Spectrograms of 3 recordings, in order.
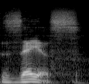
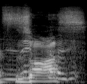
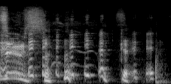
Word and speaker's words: Zeus: top laner is uh his name is spelled Zeus like the god of thunder right the sky yeah okay but it's pronounced Zas so I'm an expert on weird Zeus Zas zus whatever zos it's not Zeus I'm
